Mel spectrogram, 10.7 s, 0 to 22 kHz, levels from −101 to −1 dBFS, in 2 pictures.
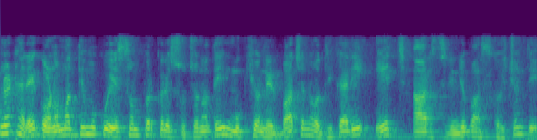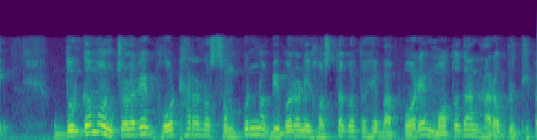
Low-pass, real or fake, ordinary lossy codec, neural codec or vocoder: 7.2 kHz; real; Opus, 16 kbps; none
